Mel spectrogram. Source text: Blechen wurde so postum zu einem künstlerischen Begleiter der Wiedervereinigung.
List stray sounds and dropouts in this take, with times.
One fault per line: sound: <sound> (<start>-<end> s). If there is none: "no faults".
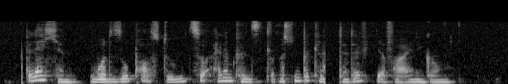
sound: dropout (3.2-3.4 s)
